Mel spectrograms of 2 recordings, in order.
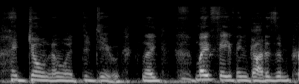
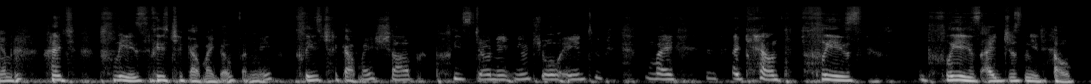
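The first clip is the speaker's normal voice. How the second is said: tearful, pleading voice. Having spent almost all their money on a car, asking for help; crying while talking. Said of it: "I'm tired of breaking down and I can't stop crying".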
